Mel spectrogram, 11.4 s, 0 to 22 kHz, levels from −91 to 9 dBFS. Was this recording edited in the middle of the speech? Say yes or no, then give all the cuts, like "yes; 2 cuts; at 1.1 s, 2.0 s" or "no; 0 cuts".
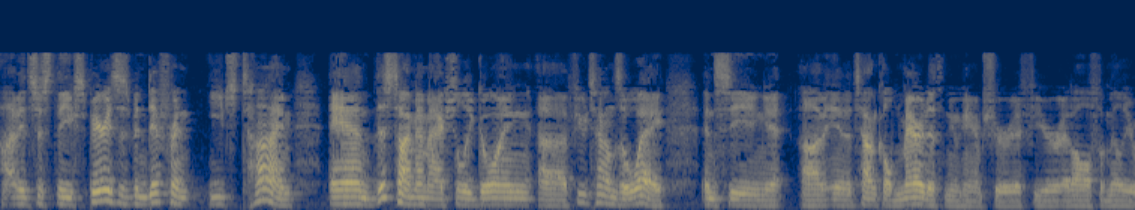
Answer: no; 0 cuts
